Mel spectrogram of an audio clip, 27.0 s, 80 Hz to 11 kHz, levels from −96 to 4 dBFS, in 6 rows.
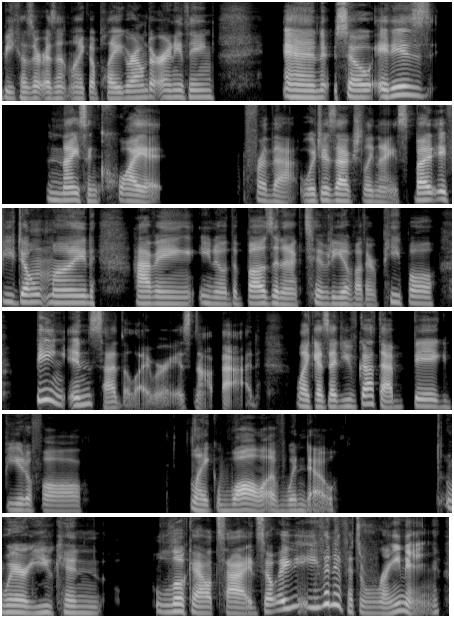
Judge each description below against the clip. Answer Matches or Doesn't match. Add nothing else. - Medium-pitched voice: Matches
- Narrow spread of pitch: Doesn't match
